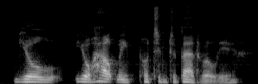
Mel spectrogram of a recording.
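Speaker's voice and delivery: slightly scared, high-pitched woman's voice. Narrating a scene, voicing a woman speaking to three guests, a bit frightened. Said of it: "She looks a bit frightened".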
